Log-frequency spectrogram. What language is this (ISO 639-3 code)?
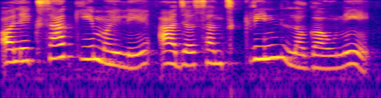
nep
